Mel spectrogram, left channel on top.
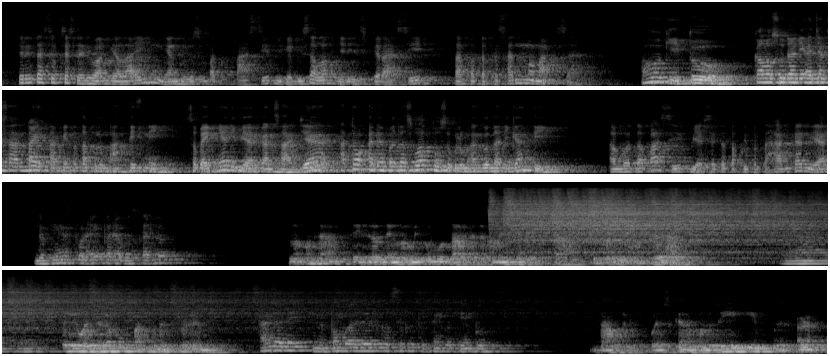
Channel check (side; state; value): both; different; correlation -0.01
